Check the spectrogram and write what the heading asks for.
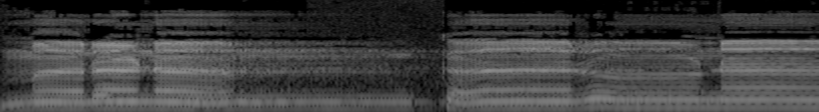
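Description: A man chanting a mantra in long held notes: two drawn-out phrases, each opening with a slide up in pitch, with a short break about two seconds in and a small step up in pitch a second later.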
